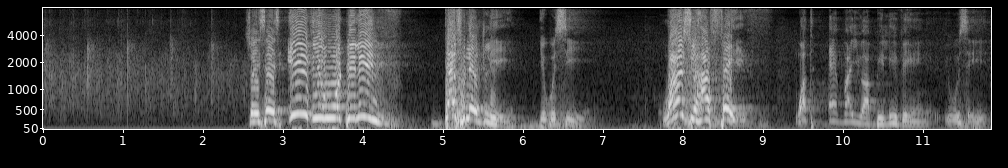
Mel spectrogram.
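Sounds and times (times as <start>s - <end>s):
crowd clapping: 0.0s - 2.7s
speech: 2.6s - 4.4s, 5.2s - 6.8s, 7.7s - 11.8s.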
